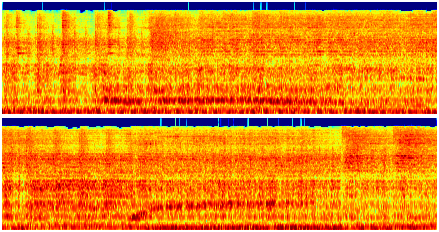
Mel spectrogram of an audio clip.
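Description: Metal band playing live at high volume: distorted electric guitars, bass and drum kit, with a held guitar note wavering over the riffing and stepping up in pitch about halfway through.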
